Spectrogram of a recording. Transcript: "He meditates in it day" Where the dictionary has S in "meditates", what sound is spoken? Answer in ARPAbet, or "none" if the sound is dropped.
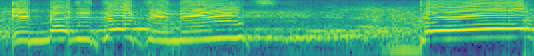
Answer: none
